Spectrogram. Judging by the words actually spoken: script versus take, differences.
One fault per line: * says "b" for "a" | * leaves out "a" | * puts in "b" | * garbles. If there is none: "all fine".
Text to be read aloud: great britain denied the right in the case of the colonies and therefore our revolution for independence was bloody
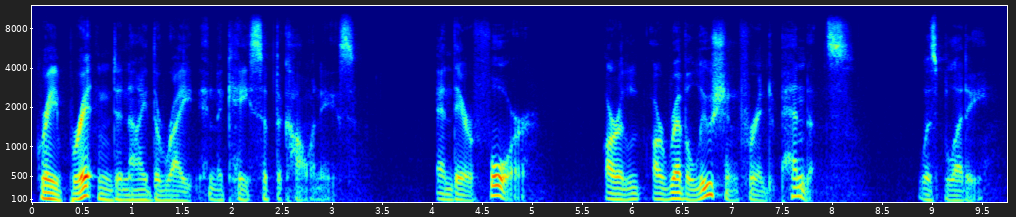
* puts in "our"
